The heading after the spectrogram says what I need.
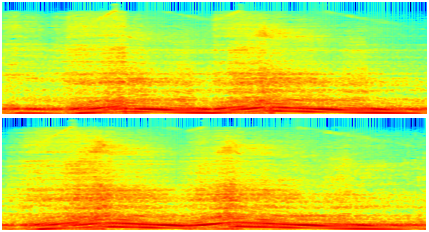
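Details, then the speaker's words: Audi diesel on a test drive after a new flywheel, clutch kit and main seal: a deep, hollow drone that rises and falls with revs, rougher than normal. The owner first suspected a detached intake pipe; exhaust is blowing where a clamp came off. "I thought it was the I thought it was going to be one of the intake pipes had come off or something like that, because it just started making a really deep sound."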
